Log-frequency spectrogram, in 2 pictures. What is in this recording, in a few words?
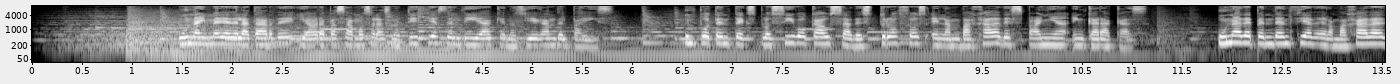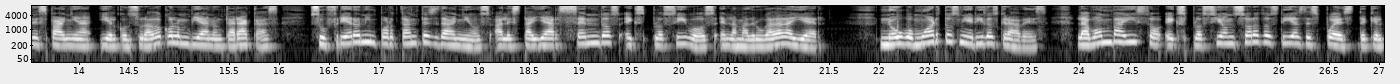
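Spanish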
